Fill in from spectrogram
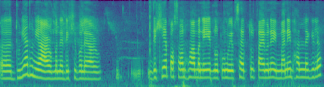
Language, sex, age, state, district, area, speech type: Assamese, female, 30-45, Assam, Golaghat, rural, spontaneous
